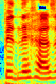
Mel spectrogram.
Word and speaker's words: pendejada: ¿Por qué preguntas puda perrejada? – pendejada se pronuncia normal porque no hay una R, güey.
